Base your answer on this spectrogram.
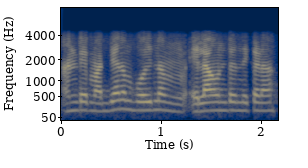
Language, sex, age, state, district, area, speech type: Telugu, male, 18-30, Telangana, Mahabubabad, urban, conversation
